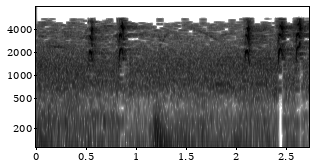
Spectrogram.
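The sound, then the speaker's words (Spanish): Five short, sharp, unmelodious calls from a blackbird (mirla), simple repeated notes given as a pair, then after a pause a quicker group of three, each bright and clipped over quiet background. “Y estos son los sonidos que normalmente escucha si hay mirlas volando, claro. o en el suelo.”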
